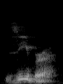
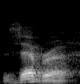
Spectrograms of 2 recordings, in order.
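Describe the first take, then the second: First: It uses the usual American pronunciation. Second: It uses the pronunciation common outside the US. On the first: "instead of zebra" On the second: "pretty much the whole world except for the U S says zebra"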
